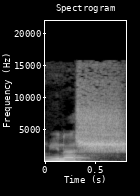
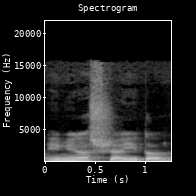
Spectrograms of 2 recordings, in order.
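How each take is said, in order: First: The sh sound has strong spreading air. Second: The sh sound has little spreading air. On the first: The speaker calls it right. "ketika kita memberikan sifat tafashi" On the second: The speaker calls it wrong. "tidak terdengar banyak udara yang menyebar"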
